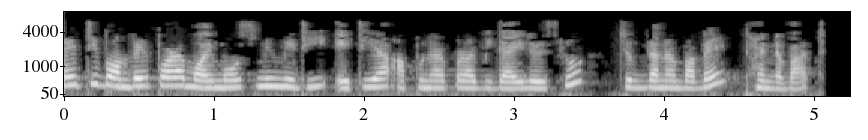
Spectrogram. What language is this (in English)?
Assamese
